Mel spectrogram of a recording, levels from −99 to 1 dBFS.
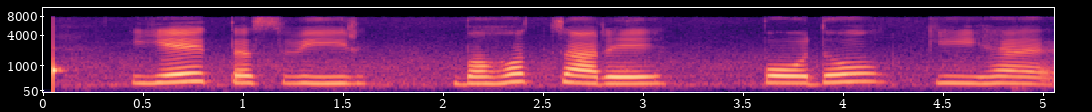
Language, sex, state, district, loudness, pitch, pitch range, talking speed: Hindi, female, Haryana, Jhajjar, -19 LUFS, 255 Hz, 245-275 Hz, 85 wpm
